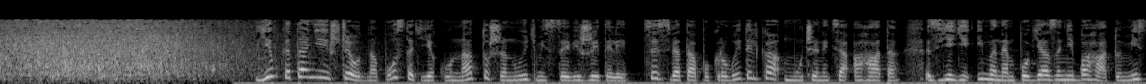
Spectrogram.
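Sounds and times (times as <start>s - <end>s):
small fountains splashing below the Elephant statue in Catania: 0.0s - 3.7s
speech: 2.6s - 11.4s.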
